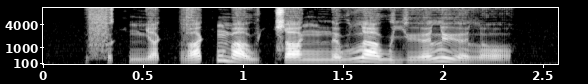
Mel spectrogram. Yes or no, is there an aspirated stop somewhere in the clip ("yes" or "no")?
no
